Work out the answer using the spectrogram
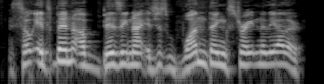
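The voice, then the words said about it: Hoarse, strained voice. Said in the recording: “losing my voice a little bit ... from the screaming”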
